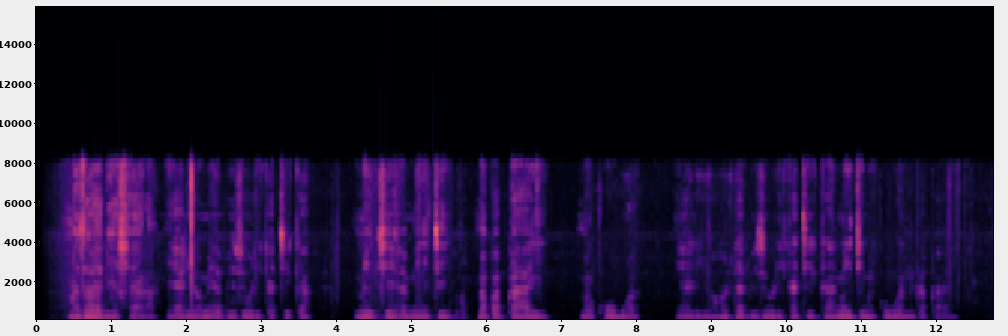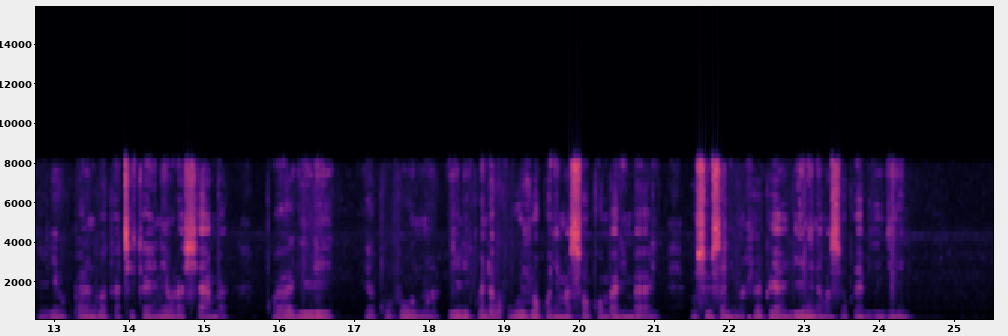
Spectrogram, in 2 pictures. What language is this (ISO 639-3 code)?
swa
